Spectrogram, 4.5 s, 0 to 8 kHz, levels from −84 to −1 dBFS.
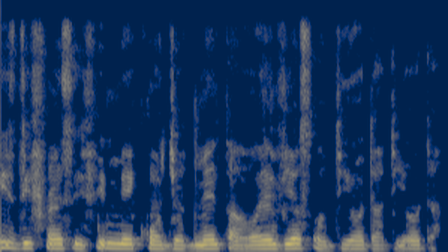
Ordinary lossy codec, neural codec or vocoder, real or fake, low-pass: none; vocoder, 44.1 kHz, 80 mel bands, Vocos; fake; 7.2 kHz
